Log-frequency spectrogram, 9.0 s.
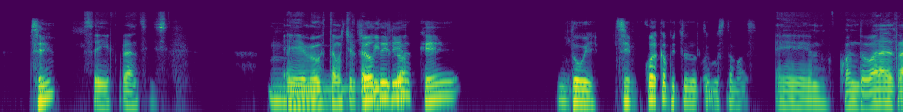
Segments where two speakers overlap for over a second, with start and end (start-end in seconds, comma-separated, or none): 2.8-4.2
